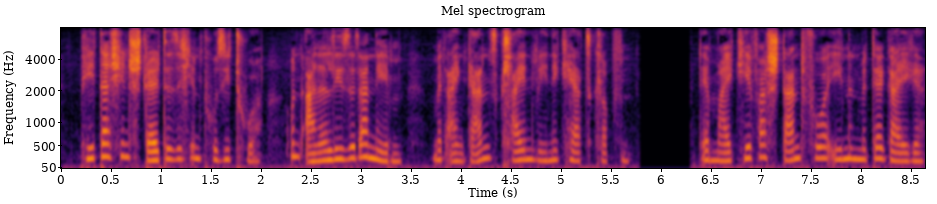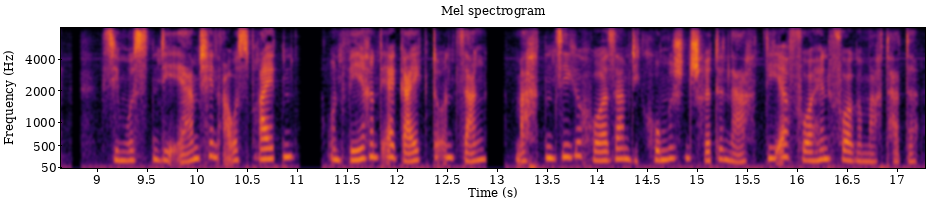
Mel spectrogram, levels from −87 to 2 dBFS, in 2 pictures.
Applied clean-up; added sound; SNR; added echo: none; none; none; none.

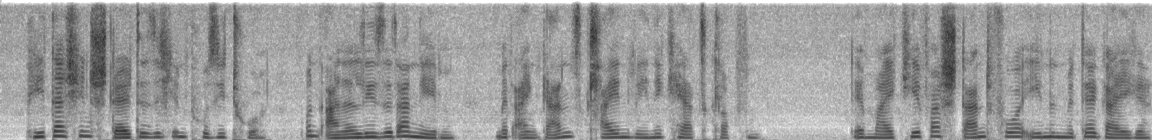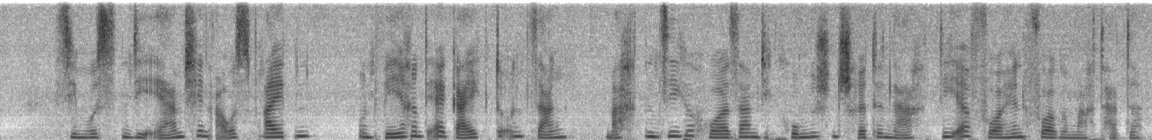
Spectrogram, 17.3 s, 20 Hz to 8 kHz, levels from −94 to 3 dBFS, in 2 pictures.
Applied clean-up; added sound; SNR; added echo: neural mask model Resemble Enhance denoiser.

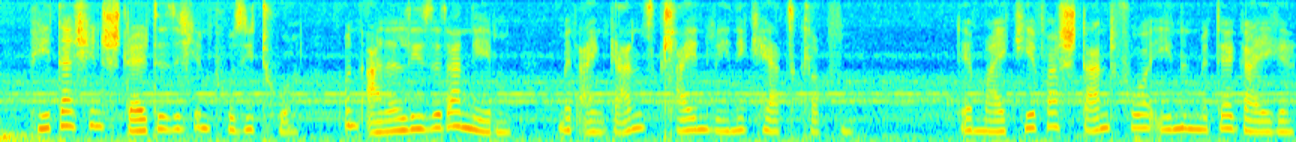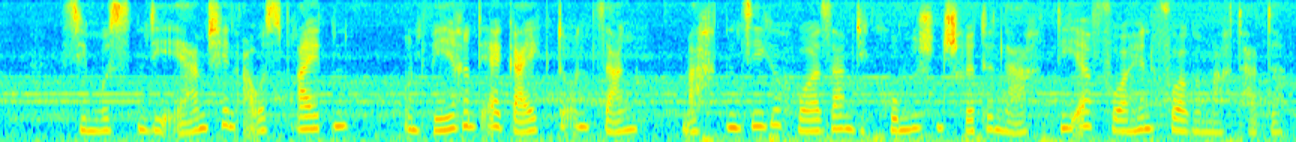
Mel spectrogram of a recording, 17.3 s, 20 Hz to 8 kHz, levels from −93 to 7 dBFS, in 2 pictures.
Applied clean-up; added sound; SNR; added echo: none; Bathtub (filling or washing); 12 dB; none.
